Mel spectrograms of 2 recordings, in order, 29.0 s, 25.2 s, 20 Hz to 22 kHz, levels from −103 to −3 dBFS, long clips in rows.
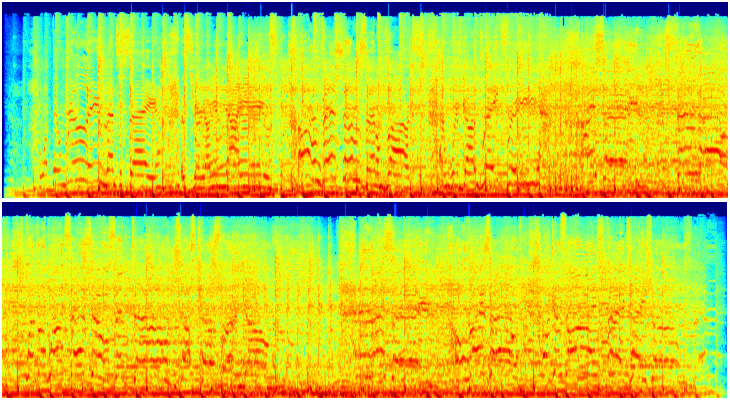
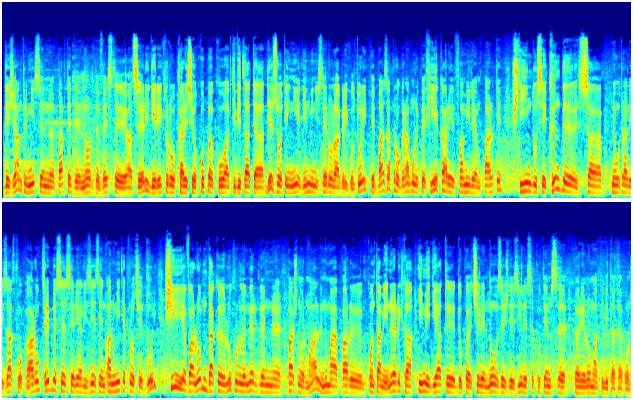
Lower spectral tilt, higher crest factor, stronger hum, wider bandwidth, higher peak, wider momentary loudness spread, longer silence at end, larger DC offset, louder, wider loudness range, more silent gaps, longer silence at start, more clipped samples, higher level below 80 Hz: second, -4 dB/octave vs -5.5 dB/octave; second, 10 dB vs 16 dB; neither; first, 17.5 kHz vs 11 kHz; about the same, 0 dBFS vs -2 dBFS; about the same, 3 LU vs 4 LU; first, 0.15 s vs 0 s; neither; first, -11 LUFS vs -20 LUFS; about the same, 1 LU vs 2 LU; neither; first, 0.15 s vs 0 s; neither; first, -18 dBFS vs -66 dBFS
